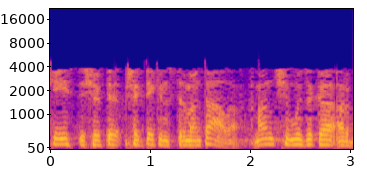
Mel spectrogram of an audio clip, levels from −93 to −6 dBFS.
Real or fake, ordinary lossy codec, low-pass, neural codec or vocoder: fake; AAC, 16 kbps; 7.2 kHz; codec, 16 kHz, 1.1 kbps, Voila-Tokenizer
